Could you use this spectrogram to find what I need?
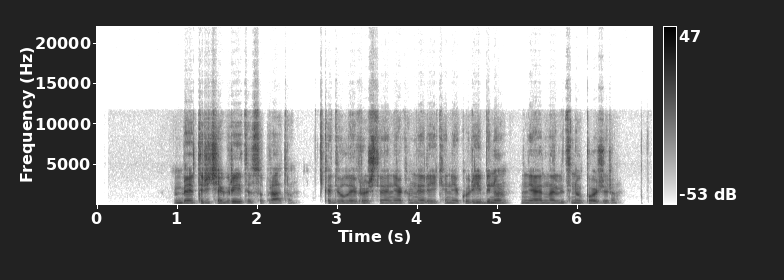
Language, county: Lithuanian, Telšiai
